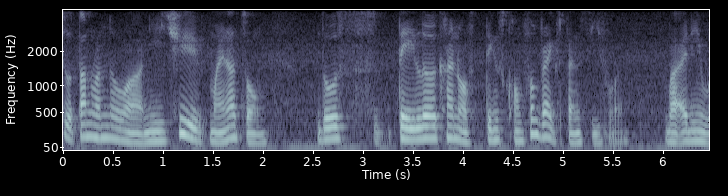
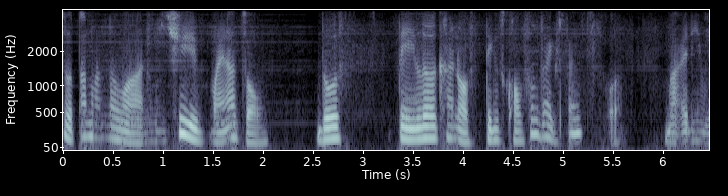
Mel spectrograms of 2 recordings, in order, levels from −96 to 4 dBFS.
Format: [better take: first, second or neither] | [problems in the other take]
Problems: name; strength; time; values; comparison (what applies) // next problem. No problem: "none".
first | noise reduction (neural separator model SepFormer WHAM!)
